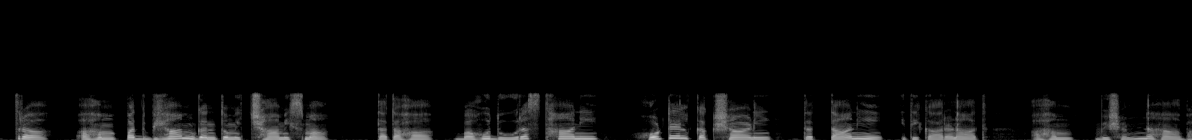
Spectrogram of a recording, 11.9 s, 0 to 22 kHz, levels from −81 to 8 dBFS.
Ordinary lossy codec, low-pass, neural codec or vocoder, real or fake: MP3, 96 kbps; 7.2 kHz; none; real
